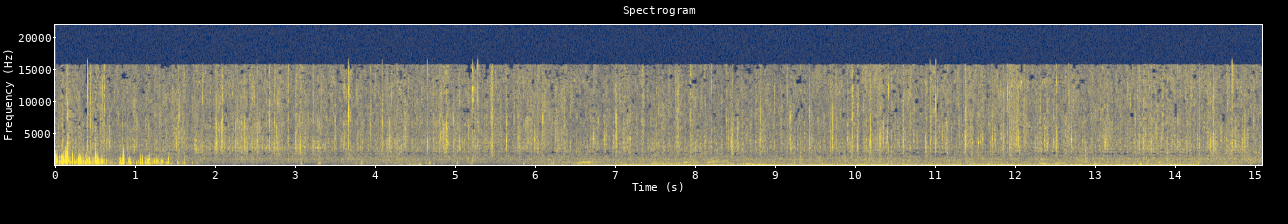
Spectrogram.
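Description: Bicycle tyres hum and rattle over asphalt.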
